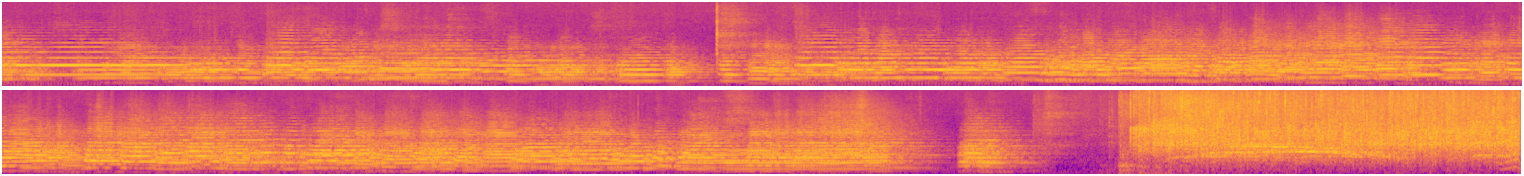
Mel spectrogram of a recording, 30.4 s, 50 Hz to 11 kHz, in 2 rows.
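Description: A quartet of French horns playing a piece together in harmony. The music stops about 24 seconds in with a short final note a moment later, and applause breaks out about two seconds after that.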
